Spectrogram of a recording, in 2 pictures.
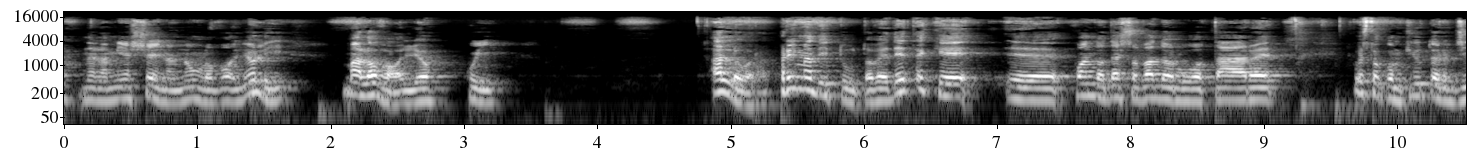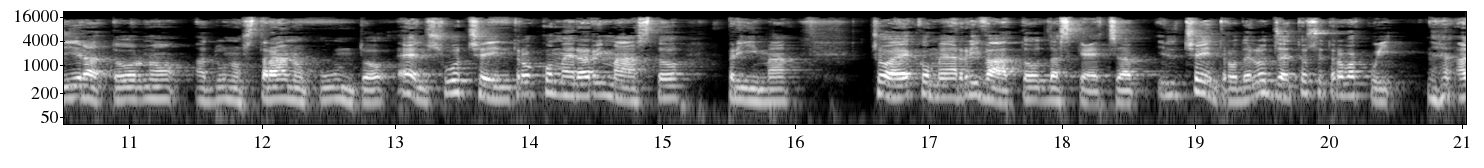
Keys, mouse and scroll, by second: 0.1 middle click, 0.9 KP_7, 1.8 g, 3.6 r, 9.5 ctrl+z, 11.6 g, 13.9 middle click, 15.2 ctrl+z, 15.8 ctrl+z, 16.4 middle click, 17.7 middle click, 20.2 middle click.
